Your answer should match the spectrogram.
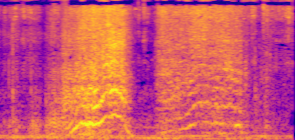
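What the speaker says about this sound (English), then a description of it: "So you unzip it" A zipper slides open along the fabric cover of a portable electric clothes dryer, heard as one close, smooth rasping pull followed by a softer second stretch.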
